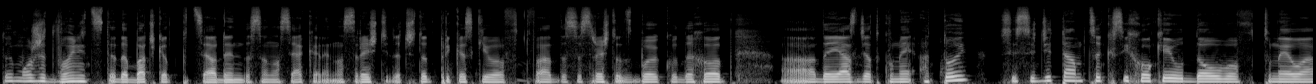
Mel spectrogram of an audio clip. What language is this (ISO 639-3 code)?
bul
